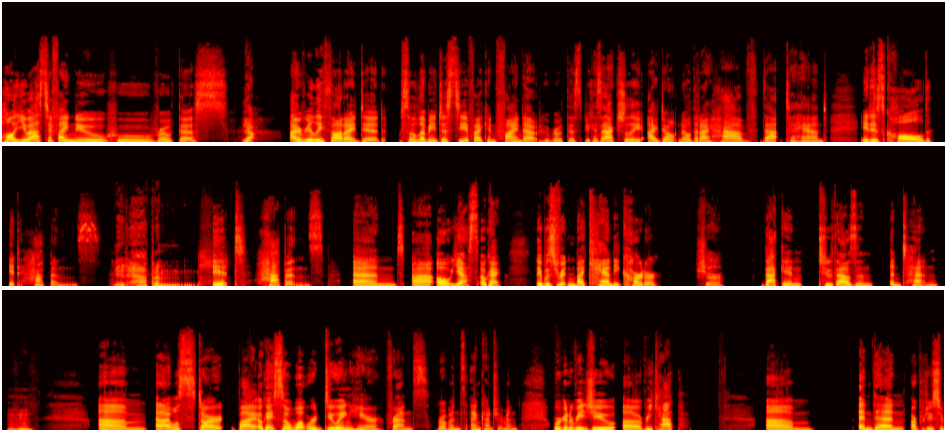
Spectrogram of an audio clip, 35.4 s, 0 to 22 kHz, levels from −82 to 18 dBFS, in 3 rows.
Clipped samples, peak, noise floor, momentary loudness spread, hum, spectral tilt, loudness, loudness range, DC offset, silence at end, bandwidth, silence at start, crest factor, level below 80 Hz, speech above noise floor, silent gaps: under 0.1%; -2 dBFS; -52 dBFS; 14 LU; none; -4.5 dB/octave; -19 LUFS; 5 LU; under 0.1%; 0 s; 16.5 kHz; 0 s; 18 dB; -58 dBFS; 33 dB; 20.09-20.13 s, 20.24-20.32 s, 32.24-32.49 s, 33.03-33.09 s, 33.78-34.18 s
